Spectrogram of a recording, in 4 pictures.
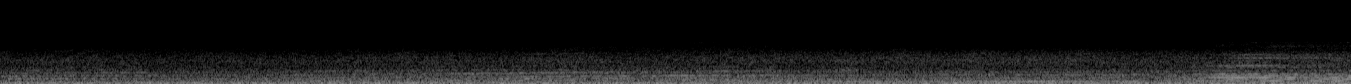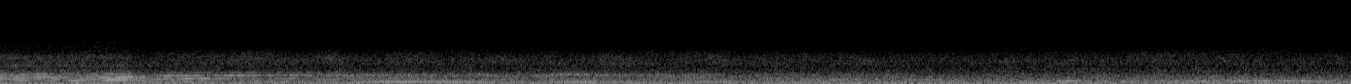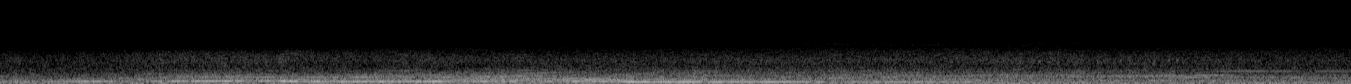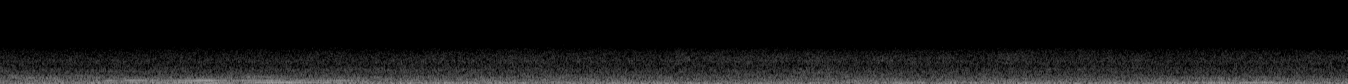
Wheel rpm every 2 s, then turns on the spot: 0, 0, 0, 0, 0, 0, 0, 0, 0, 0, 0, 0, 0, 0, 0, 0, 0, 0, 0, 0, 0, 0, 0, 0, 0, 0, 0.
none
